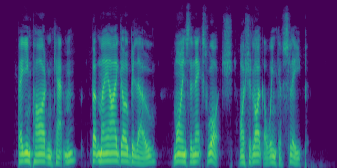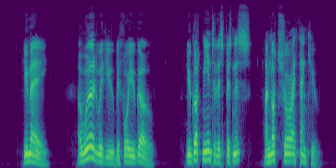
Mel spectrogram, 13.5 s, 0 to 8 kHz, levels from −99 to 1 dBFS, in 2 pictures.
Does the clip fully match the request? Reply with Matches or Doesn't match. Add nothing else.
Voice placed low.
Matches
